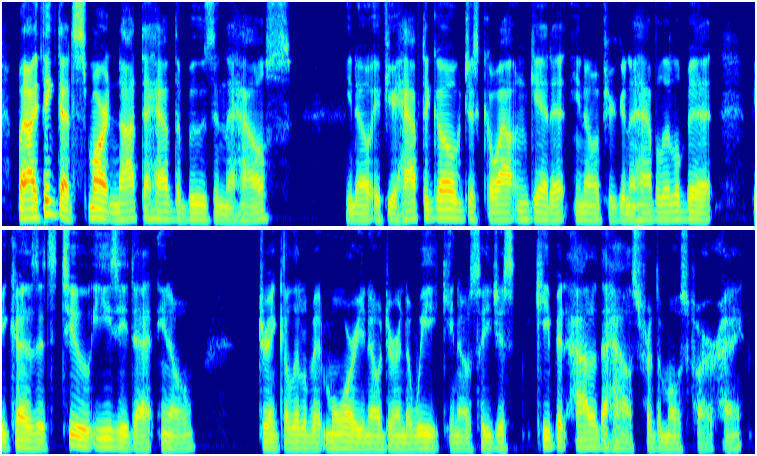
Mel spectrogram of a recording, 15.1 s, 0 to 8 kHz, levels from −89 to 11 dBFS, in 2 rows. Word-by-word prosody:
But 115 - +10
I 125 +1 +12
think 170 +7 +5
that's - - +8
smart 125 -5 +8
not 105 +3 0
to - - +1
have 105 -1 0
the 95 - -4
booze 100 0 -3
in 90 -2 -5
the 85 - -4
house. 95 +5 -4 0.5
You - - -6
know, 95 0 -1
if - - -5
you 95 -2 0
have 110 +2 +2
to 120 - -1
go, 120 -1 +4
just 105 -2 -5
go 100 0 +1
out 100 +1 +2
and 105 0 -6
get 100 -3 -1
it, 95 +2 -2
you 100 - -8
know, 95 -1 -2
if 95 - -8
you're 90 - -8
gonna 95 -1 -3
have 95 0 -3
a - - -4
little 100 +1 -2
bit 95 -2 -1 0.4
because 95 0 0
it's 95 -2 -4
too 120 -5 +2
easy 110 -3 -1
to, 85 0 -2
you 95 - -6
know, 85 +1 -6 0.6
drink 95 -3 -1
a - - -2
little 90 0 -2
bit 85 0 -4
more, 90 -1 0
you 85 0 -2
know, 85 0 -2
during 85 +1 -4
the 85 - -4
week, 90 0 -4
you 85 - -8
know, 80 -1 -6
so - - -6
you - - -3
just 90 0 -3 0.2
keep - - -3
it - - +1
out 95 +1 0
of 100 - -4
the - - 0
house - - -5
for 85 - -7
the 85 -1 -10
most 85 -1 -6
part, - - -11
right? - - -8
95 Hz, 270 wpm, -25 LUFS, 90-105 Hz, 0.6 s, I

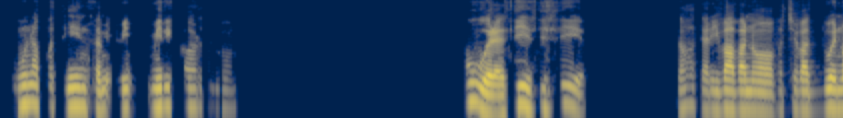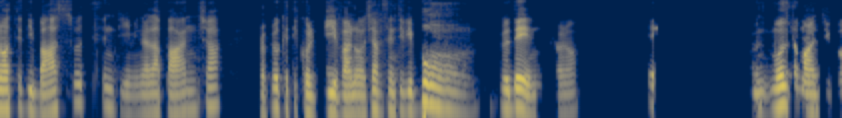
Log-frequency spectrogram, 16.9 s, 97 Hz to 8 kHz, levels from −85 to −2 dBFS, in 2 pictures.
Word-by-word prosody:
una 165 +2 +2
potenza, 150 -3 0
mi 140 - -2
mi 145 +1 -2
mi 150 - +2
ricordo 145 -2 -8 2.3
Pure, 130 -11 +7
sì, 165 +4 +3
sì, 145 +2 -10
sì. 140 -2 -5 0.9
No, 145 +3 -9
ti 145 - -13
arrivavano 130 -1 +3
faceva 135 +1 0
2 140 +3 +3
note 140 +1 +1
di 135 -2 -6
basso, 130 +8 -3
sentivi 140 -9 -16
nella 120 +1 -5
pancia 135 +7 -5 0.3
proprio 150 -1 -5
che - - -11
ti - - -19
colpivano, 115 -1 -2
cioè 140 +4 -2
v - - -14
sentivi 130 0 -6
boom 130 -6 -1
proprio 145 -1 -6
dentro, 115 -5 +2
no. 120 +3 -15 0.7
E - - -7 1.0
m 125 0 -8
molto 155 +2 +3
magico. 120 -1 -2
135 Hz, 130 wpm, -22 LUFS, 125-150 Hz, 2.3 s, Pure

